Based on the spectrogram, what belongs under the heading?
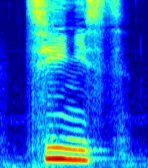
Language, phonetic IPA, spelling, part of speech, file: Ukrainian, [ˈt͡sʲinʲːisʲtʲ], цінність, noun, Uk-цінність.ogg
- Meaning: 1. value, importance, worth 2. valuable (often in plural)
